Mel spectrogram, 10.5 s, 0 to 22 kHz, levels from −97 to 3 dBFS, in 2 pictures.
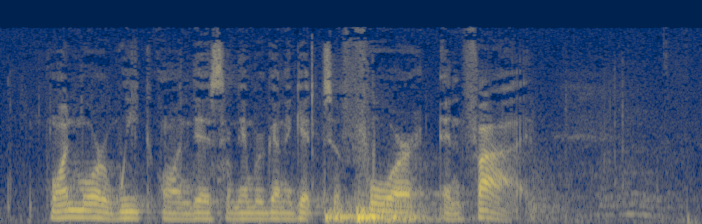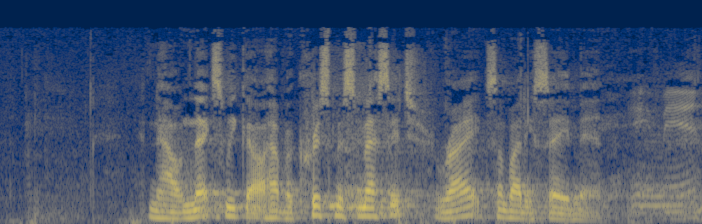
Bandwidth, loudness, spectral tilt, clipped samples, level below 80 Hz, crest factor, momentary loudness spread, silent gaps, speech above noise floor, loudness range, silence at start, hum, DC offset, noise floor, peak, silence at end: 13 kHz; -23 LUFS; -5.5 dB/octave; under 0.1%; -46 dBFS; 18 dB; 14 LU; none; 28 dB; 8 LU; 0.05 s; none; under 0.1%; -50 dBFS; -6 dBFS; 0 s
